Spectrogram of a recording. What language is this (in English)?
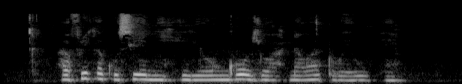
Swahili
